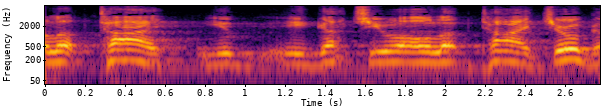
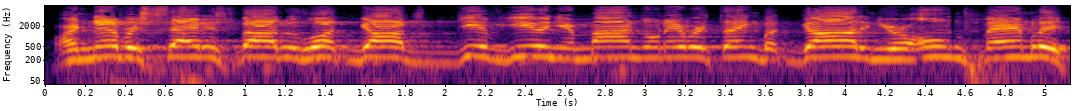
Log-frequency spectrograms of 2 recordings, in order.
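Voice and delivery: loud, high, driving sermon; fiery revival preaching; preaching at full force; 7 semitones higher, 5 dB louder than usual. Real, not acted. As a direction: preach it hard to the congregation.

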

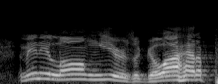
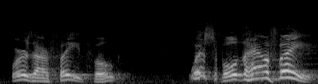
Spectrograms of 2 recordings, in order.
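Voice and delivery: ordinary delivery

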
